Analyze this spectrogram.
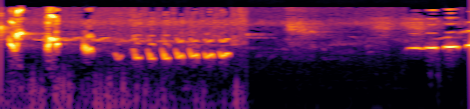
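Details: Wild white-rumped shama, recorded as a training song for young birds. Loud sharp chips are followed by a row of eight short, even, mellow notes, a pause, then three level whistles. Low rumbling noise sits underneath.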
